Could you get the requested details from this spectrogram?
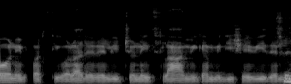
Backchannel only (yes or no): yes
